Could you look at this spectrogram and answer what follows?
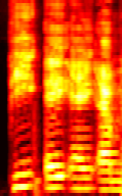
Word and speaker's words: palm: It's not palm like pomegranate. It's palm like palm. No, you guys are incorrect. It is palm. PAAM is how it's just pronouncing it. Honestly, no L.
